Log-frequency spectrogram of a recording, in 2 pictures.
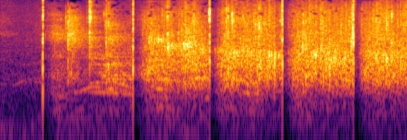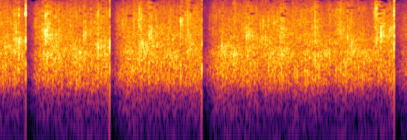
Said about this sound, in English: Why are they clapping for you in the studio, man?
